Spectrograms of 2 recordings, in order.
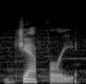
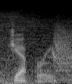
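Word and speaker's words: Geoffrey: although his name is spelled Joffrey it is pronounced Jeffrey I only know this because Fire Emblem Heroes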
